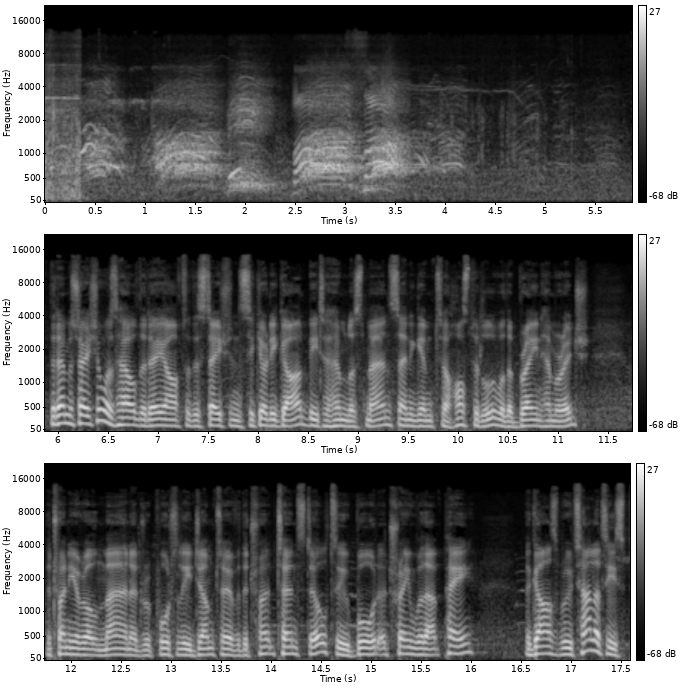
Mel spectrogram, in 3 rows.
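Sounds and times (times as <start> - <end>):
large protest crowd roaring and chanting in a metro station: 0.2 - 4.3
speech: 6.0 - 17.5.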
